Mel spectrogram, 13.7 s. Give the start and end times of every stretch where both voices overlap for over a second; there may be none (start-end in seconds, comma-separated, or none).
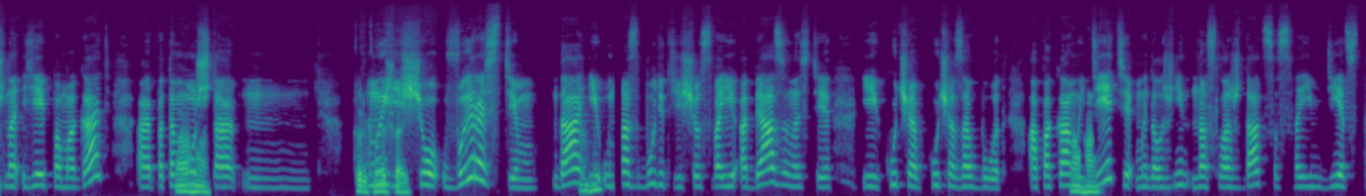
none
